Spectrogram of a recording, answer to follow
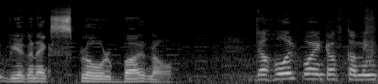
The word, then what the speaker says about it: Brno: are going to explore Burno the whole point of coming to Burno I love saying berno because that's how you say it barno so the whole idea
